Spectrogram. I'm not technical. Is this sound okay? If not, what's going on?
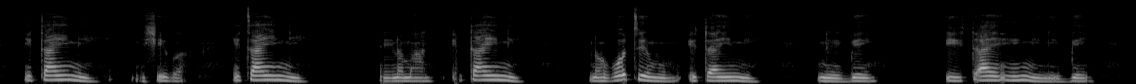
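No, there are two rough patches, from 3.81 to 4.61 s and from 5.33 to 6.24 s. That's repeated packet loss (robotic sound): bits of the speech keep dropping out, up to about 77 ms at a time, and each hole gets patched by stretching the last sound, so it goes choppy.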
